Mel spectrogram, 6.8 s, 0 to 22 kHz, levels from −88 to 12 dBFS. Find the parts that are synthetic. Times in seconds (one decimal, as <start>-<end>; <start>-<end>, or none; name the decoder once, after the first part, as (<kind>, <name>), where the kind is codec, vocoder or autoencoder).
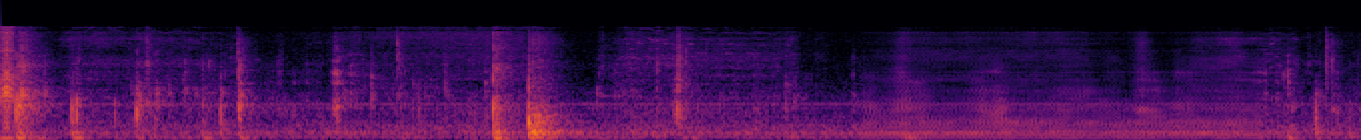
4.3-6.3 (vocoder, WaveNeXt)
